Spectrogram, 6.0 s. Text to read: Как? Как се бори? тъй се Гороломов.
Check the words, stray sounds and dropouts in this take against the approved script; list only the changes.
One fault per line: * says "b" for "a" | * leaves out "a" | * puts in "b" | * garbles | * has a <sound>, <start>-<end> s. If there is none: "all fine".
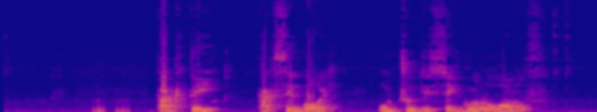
* has a laugh, 0.9-1.3 s
* puts in "тъй"
* says "учуди" for "тъй"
